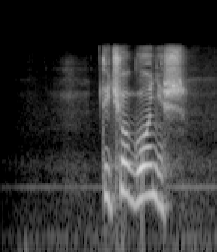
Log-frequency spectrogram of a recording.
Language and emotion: Russian, angry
